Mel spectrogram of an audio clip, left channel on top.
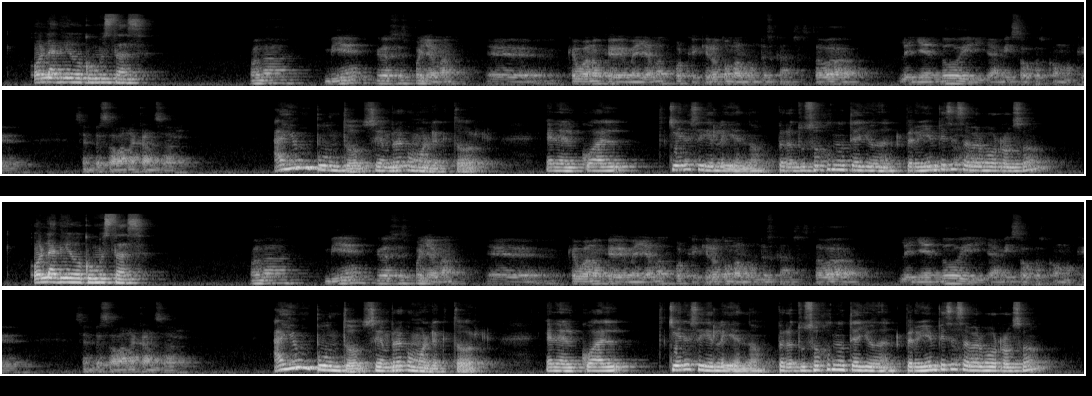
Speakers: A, on the right; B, on the left.
A: Hola Diego, ¿cómo estás?
B: Hola, bien, gracias por llamar. Eh, qué bueno que me llamas porque quiero tomarme un descanso. Estaba leyendo y ya mis ojos como que se empezaban a cansar.
A: Hay un punto, siempre como lector, en el cual quieres seguir leyendo, pero tus ojos no te ayudan, pero ya empiezas
B: Ah,
A: a ver borroso.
